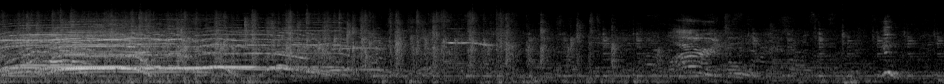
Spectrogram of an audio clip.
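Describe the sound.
An audience cheers, whistles and applauds for a performer. The noisy burst is loudest at the start, then eases into scattered crowd chatter with voices talking over it.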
